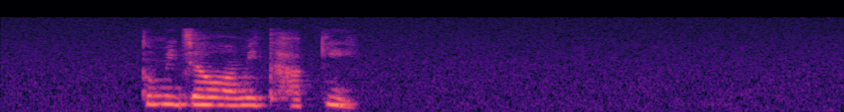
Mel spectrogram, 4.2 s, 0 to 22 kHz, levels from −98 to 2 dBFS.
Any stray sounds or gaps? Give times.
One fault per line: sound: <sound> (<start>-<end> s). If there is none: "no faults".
no faults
